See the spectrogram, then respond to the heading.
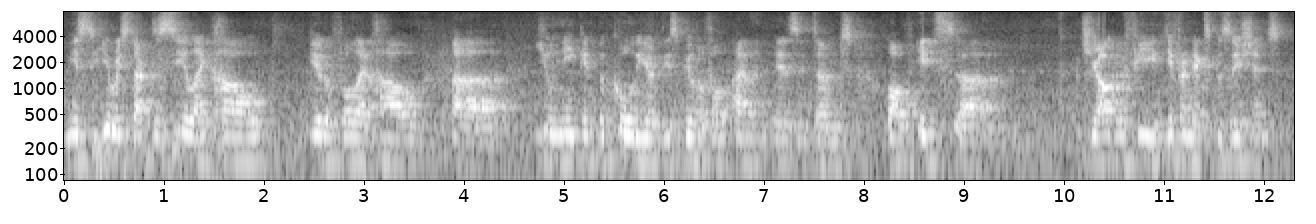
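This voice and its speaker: A man with a Portuguese accent giving a wine seminar to a live audience, speaking haltingly with many fillers and restarts. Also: medium pitch, flat delivery. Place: event hall with tasting tables. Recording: echoey room, far from mic, noisy.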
